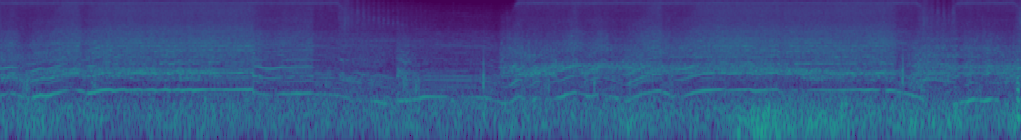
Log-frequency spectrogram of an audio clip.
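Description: A modded car drifts on a modded track in Assetto Corsa, its engine droning and swooping in pitch while tires squeal and skid continuously, loud and close throughout with no talking.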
